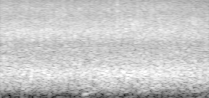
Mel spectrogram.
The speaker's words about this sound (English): Well, the Beck that we've been following pretty much all the way from Thornthwaite has done its job. It's led us to the mighty River Nid.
